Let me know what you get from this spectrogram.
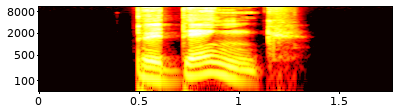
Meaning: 1. singular imperative of bedenken 2. first-person singular present of bedenken
- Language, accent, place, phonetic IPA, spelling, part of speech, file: German, Germany, Berlin, [bəˈdɛŋk], bedenk, verb, De-bedenk.ogg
